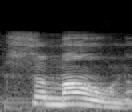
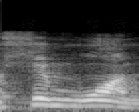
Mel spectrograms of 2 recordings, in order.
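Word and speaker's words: S1m0ne: drawing a blank with Simone or Sim 1, however you wish to pronounce it. Simone with 1 for the I and 0 for the O because it's about digital simulation.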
